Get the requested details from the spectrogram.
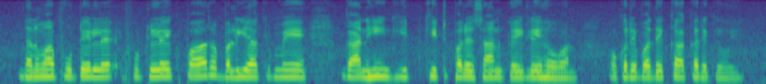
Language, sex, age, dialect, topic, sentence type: Bhojpuri, female, 41-45, Western, agriculture, question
